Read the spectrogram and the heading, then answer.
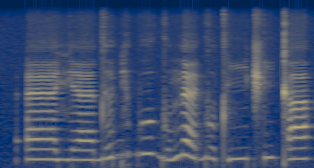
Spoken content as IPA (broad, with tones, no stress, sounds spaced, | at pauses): ʔ æː˨ vʲ æː˨ d ɘ˨˦ bʲ ʊ˦ b ʊː˦ ɡ ʊ˨ n æ˦˨ ɡ ʊ˦˨ tʼ iː˧ t͡ʃʼ i˦ kʼ a˦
